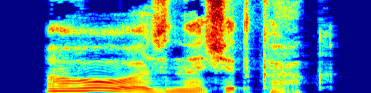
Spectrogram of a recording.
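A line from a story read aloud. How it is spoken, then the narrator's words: Hissing. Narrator (Russian): прошипел он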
